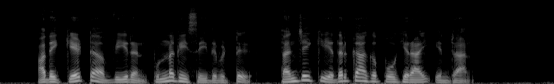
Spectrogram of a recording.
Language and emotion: Tamil, neutral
